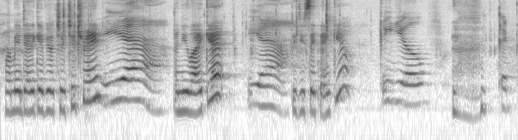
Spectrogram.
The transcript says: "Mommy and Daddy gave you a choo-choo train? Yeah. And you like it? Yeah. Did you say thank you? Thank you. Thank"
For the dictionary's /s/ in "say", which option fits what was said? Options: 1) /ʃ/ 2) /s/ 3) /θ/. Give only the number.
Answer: 2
